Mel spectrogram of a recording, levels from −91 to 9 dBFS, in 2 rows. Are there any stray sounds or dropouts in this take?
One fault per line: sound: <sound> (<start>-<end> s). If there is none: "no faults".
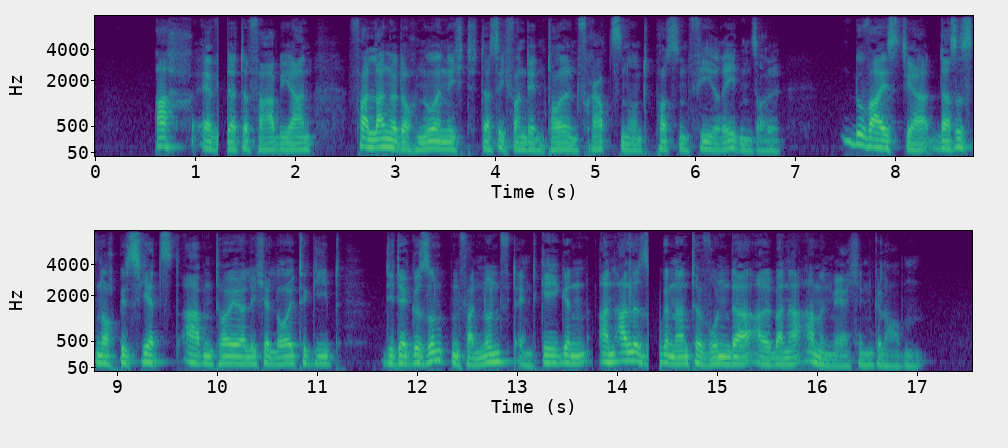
sound: dropout (1.2-1.3 s)
sound: dropout (14.3-14.4 s)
